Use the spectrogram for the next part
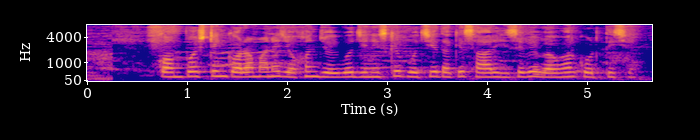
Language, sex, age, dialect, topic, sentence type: Bengali, female, 18-24, Western, agriculture, statement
